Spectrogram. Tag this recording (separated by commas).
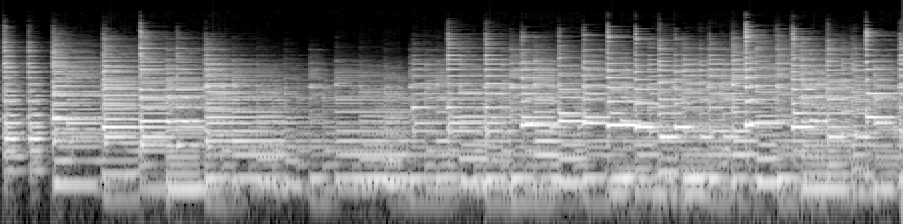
Music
